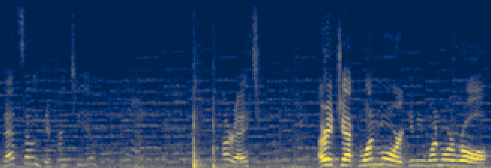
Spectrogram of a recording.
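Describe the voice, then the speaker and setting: High voiced guy magician bantering w a volunteer onstage, jokey, music playing behind him. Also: unhurried, muffled recording. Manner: joking, chuckling, encouraging banter. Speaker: magician performing a live show. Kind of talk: live stage patter with a volunteer. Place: live show in front of an audience.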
